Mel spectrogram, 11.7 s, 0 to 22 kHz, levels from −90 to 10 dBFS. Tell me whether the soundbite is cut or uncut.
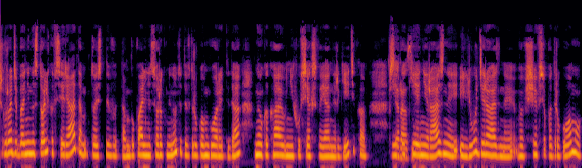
uncut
